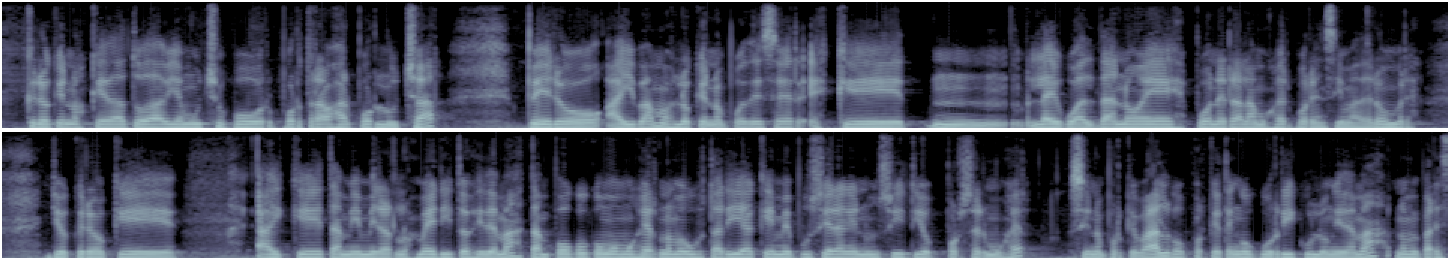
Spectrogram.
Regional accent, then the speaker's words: Canary Islands, Spain; now in Madrid, Spain; yo soy canaria, yo estoy en Madrid bajo las siglas del Partido Popular, pero siempre defenderé Canarias.

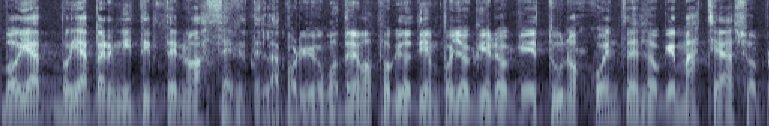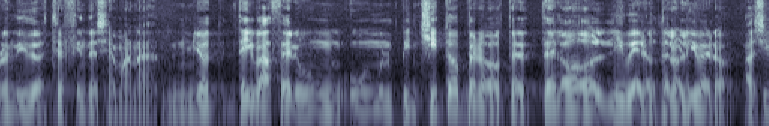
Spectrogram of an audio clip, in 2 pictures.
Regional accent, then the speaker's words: Seville, Andalusia, Spain; born there; now in Canary Islands, Spain; yo tengo el DNI mío, pone nacido en Sevilla, pero llevo 31 años viviendo aquí en Canarias y me considero tan canario o más que usted

